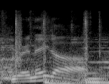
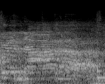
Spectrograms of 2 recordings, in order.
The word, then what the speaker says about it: Grenada: So, today like we German say we are in Granada, but I heard in English it's called Grenada. Say it right. Grenada. Say it right. Grenada. That's right. There we go. Say right. It's not Granada. It's right.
